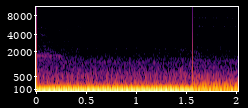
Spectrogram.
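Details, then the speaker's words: 2008 Honda Civic Hybrid, vibrating when warm and more so in reverse: a heavy low droning buzz; the top engine mount shows substantial in-and-out movement and is worn. "it has more of that buzzing sound and it's it feels like there's something is off you know what i mean so what i'm gonna do is check the top engine mount usually usually that's the culprit on this car"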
